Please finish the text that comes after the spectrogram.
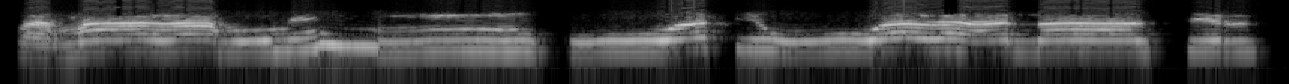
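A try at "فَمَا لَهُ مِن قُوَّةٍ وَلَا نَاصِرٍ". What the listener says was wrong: Ya, lahunya lebih dipanjangkan sedikit Ibu. Ini 2 harokat jadi ditekan. Fama lahu min ya.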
